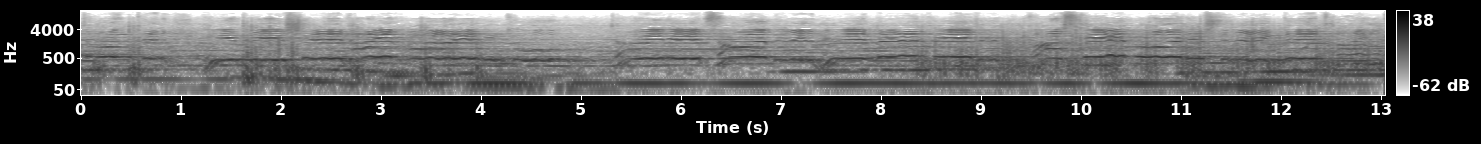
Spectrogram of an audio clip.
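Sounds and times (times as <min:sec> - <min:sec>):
backing music: 0:00.0 - 0:13.0
woman singing operatically: 0:00.0 - 0:13.0.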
